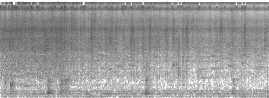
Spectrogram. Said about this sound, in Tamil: இதே மாதிரி இன்னொரு செட்டும் போட்டு பொறிச்சு எடுத்துக்கிறோம்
